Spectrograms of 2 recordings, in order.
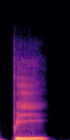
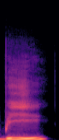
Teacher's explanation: la P como en pi guisante que es sorda, versus la B como en bi abeja, que es sonora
